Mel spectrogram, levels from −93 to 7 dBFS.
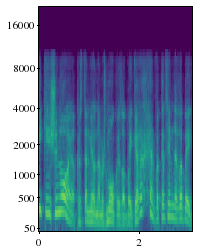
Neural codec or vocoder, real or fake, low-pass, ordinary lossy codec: codec, 16 kHz in and 24 kHz out, 0.6 kbps, FocalCodec, streaming, 4096 codes; fake; 9.9 kHz; Opus, 16 kbps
